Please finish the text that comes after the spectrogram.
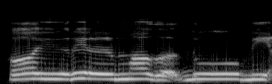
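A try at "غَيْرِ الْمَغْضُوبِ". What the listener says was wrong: Ghairil maghdubi, jangan magho ya, jangan dikol-kolahin ya. Ditahan. Maghdubi.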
